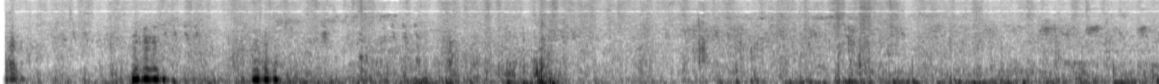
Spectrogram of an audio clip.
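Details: Boer goats; two loud, quavering bleats about a second apart early on, then quieter farmyard rustling and faint background noise.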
